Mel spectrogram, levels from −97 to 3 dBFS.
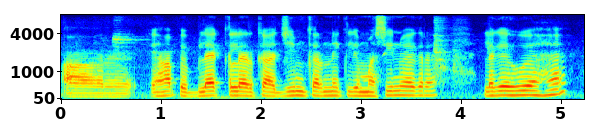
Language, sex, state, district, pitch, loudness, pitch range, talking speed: Hindi, male, Jharkhand, Ranchi, 145 Hz, -17 LUFS, 135-155 Hz, 170 wpm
